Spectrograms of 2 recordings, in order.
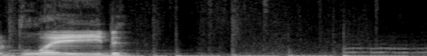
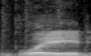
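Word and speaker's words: Blaidd: is did some research blade is Welsh for Wolf and they do indeed pronounce d d as t h a i as I yeah but like got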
